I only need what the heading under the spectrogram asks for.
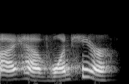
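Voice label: sees one enemy, professional female; vo; Counter Strike Model Pack; CS:GO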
